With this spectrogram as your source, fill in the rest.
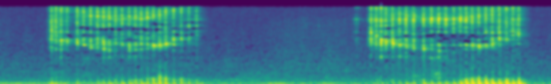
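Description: A solid wooden hair comb is held at an angle while an index fingernail runs along it and plucks the teeth. Two passes of rapid, bright clicking ticks are heard, each lasting about one and a half seconds with a short quiet gap between them.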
